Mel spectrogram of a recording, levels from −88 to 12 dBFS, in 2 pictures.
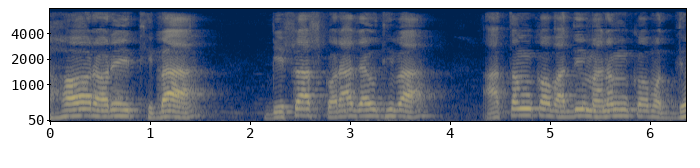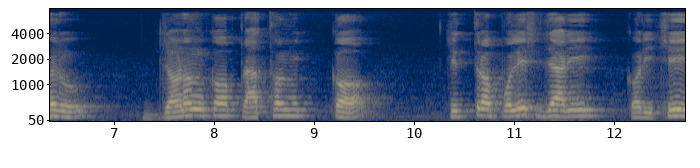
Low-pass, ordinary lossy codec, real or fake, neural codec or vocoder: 7.2 kHz; AAC, 32 kbps; real; none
